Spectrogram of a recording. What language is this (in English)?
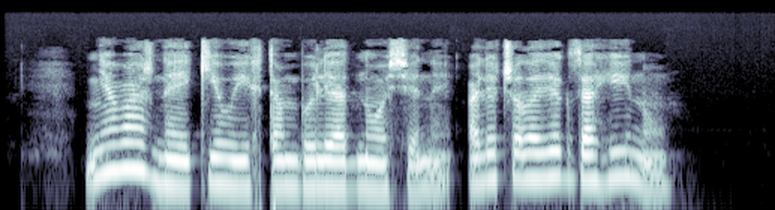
Belarusian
